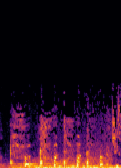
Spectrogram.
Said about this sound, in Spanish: En ese momento, mi tía empezó a toser de nuevo.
